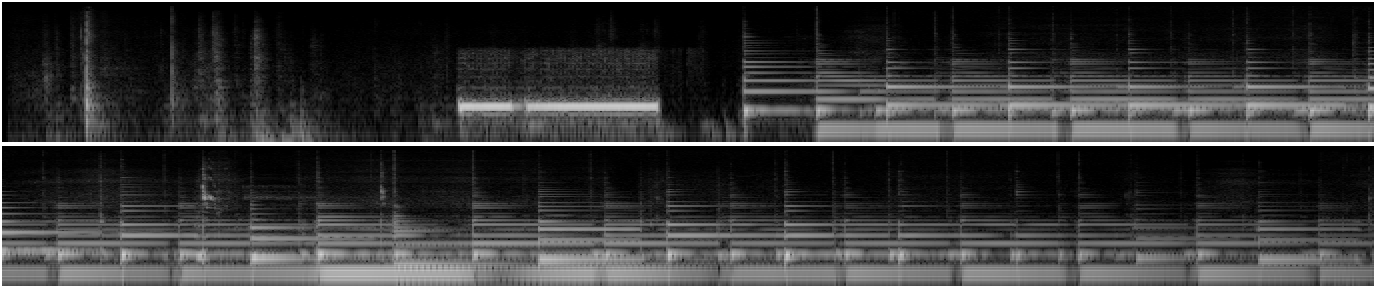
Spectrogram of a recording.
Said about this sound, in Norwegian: Skal jeg bare prøve mange ganger, eller? Nå ringer det.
